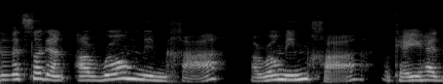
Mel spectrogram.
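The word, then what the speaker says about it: אֲרוֹמִמְךָ: Aromimcha. Aromimcha. Okay, you need the ro as the second syllable.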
